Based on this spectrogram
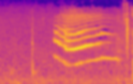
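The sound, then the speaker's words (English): A single drawn-out, high-pitched kitten meow, rising then slowly falling, heard clearly with a couple of faint clicks around it and no talking. “There's a kitten here who is complaining about being left.”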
